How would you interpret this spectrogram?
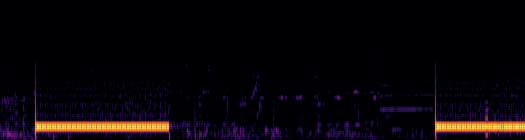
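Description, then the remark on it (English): A telephone ringback tone on an outgoing call: a loud, steady two-second hum, a pause of faint background noise, then the next ring starting, heard clearly through the line. “So if we get to the voicemail, that's what you're working with.”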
